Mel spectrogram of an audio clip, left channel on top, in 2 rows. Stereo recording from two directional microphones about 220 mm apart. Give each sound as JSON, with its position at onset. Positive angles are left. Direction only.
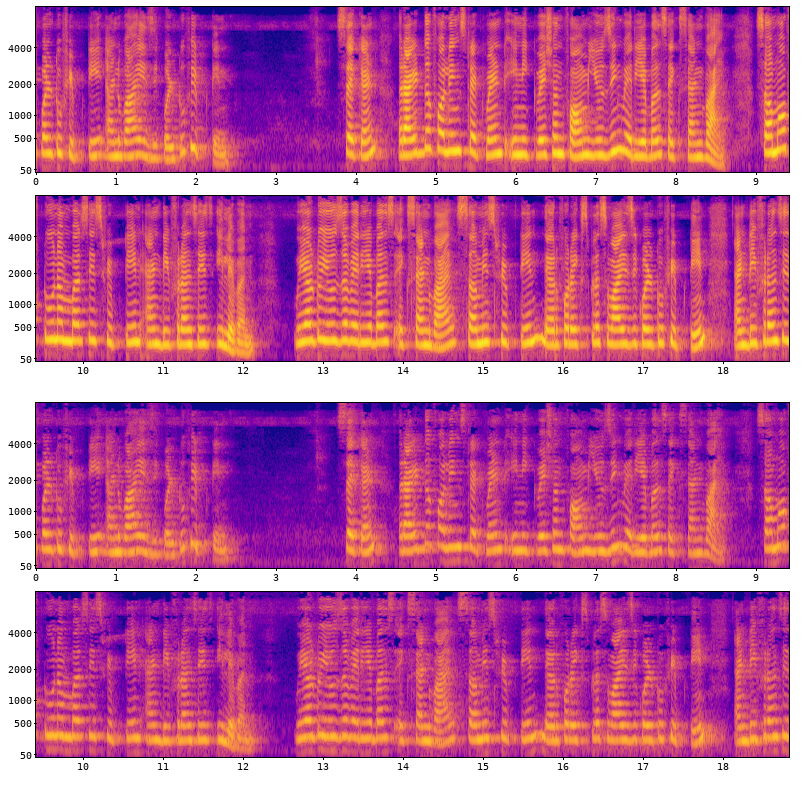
{"t": 0.0, "sound": "a woman's voice", "side_deg": 45}
{"t": 3.7, "sound": "a woman's voice", "side_deg": 50}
